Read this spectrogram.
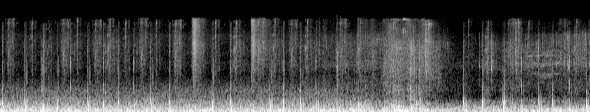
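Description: Armored footsteps clank steadily on stone and gravel.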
